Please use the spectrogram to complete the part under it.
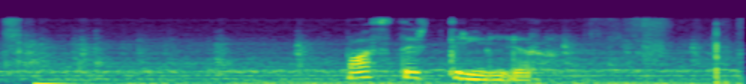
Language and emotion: Russian, neutral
